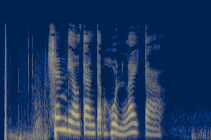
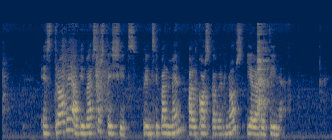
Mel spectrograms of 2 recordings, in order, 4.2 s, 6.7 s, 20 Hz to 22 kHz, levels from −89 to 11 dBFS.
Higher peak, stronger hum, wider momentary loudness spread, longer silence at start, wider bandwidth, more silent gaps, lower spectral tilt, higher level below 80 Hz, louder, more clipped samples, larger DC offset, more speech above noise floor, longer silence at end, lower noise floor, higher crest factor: first, 0 dBFS vs -4 dBFS; neither; first, 22 LU vs 10 LU; about the same, 0.1 s vs 0.05 s; about the same, 11 kHz vs 11.5 kHz; neither; about the same, -4.5 dB/octave vs -5 dB/octave; first, -48 dBFS vs -60 dBFS; about the same, -19 LUFS vs -21 LUFS; neither; neither; first, 53 dB vs 37 dB; about the same, 1.05 s vs 1 s; first, -72 dBFS vs -57 dBFS; about the same, 20 dB vs 18 dB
